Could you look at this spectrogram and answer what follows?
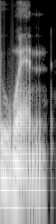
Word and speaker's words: Nguyen: In English, people usually say Win."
